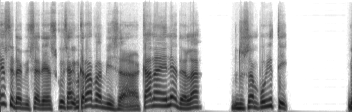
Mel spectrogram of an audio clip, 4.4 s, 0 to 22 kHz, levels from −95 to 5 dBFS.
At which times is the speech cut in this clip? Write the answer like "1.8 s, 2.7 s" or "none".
1.0 s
